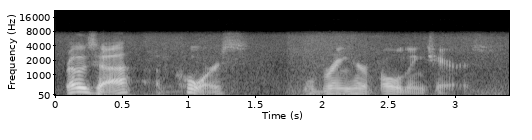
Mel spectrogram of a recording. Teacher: there are pauses in my rhythm to indicate where the commas are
